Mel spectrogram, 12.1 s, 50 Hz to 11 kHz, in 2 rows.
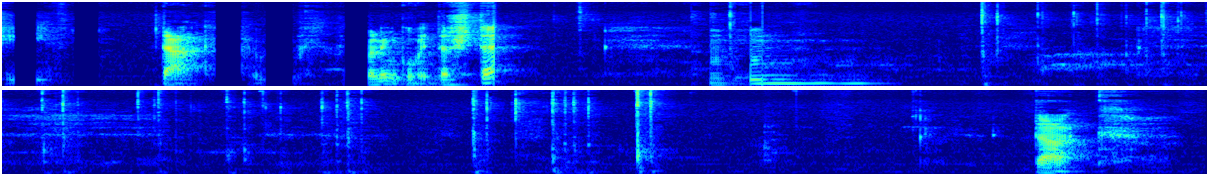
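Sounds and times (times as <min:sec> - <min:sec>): computer keyboard typing: 0:04.9 - 0:09.4.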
